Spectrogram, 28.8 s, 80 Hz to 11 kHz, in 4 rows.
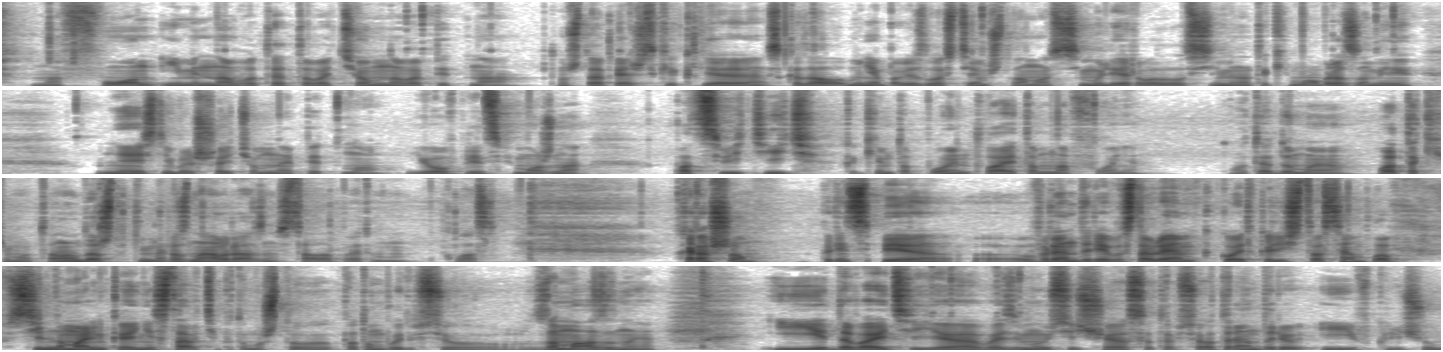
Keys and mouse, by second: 0.2 KP_0, 0.9 g, 4.0 g, 7.5-12.6 drag, 11.3 g, 15.0 ctrl+s, 15.6 z, 16.6 ctrl+s, 17.7 click, 26.2 click, 26.6 click, 27.3 click.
